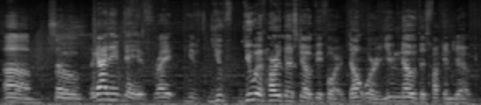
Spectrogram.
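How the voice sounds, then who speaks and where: Male streamer, pitched-up feminized voice, loose and profane, cheap mic with faint background music. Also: a bit bright. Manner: deliberately higher, feminized speaking voice; rambling, swearing, laughing often. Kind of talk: casual stream chat and joke telling. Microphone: cheap desk mic with poor pop filter.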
